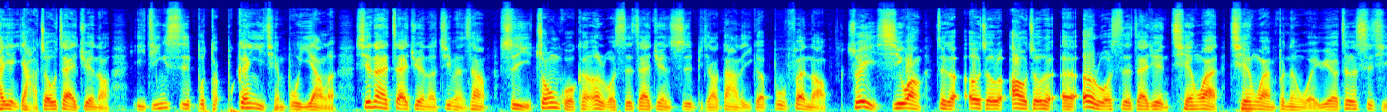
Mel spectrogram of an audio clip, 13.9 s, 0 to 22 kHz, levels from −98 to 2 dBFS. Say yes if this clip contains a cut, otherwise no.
yes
